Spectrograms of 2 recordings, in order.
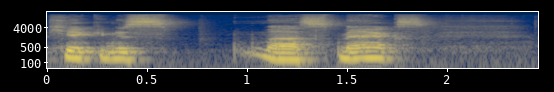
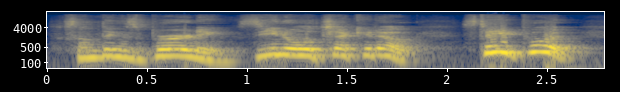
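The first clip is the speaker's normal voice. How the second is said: rising steadily to a high, loud command; urgent alert; 6 semitones higher, 7 dB louder than usual. Acted. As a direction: build in pitch and volume. Zeno alerts others to fire.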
